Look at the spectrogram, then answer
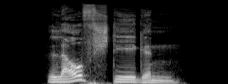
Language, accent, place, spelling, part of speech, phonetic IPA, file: German, Germany, Berlin, Laufstegen, noun, [ˈlaʊ̯fˌʃteːɡn̩], De-Laufstegen.ogg
- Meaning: dative plural of Laufsteg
